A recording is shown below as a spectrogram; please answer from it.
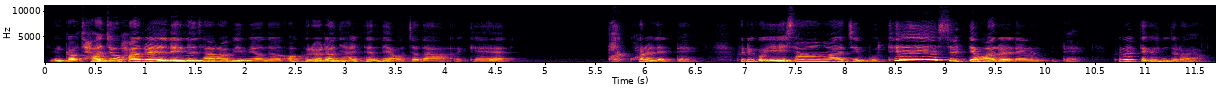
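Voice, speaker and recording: A woman's voice: mid-range voice, big pitch swings, normal speed, mellow. A woman who hosts a family-counseling channel, chatting casually about marriage and reading from her own book, laughing often between sentences. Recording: echoey room.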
